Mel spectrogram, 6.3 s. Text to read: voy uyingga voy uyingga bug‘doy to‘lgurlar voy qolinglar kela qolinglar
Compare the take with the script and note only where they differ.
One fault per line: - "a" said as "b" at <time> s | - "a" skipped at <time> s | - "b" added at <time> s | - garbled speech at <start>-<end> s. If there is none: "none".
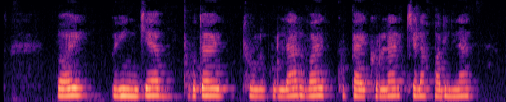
- "voy uyingga" skipped at 1.9 s
- "qolinglar" said as "ko‘paygurlar" at 4.3 s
